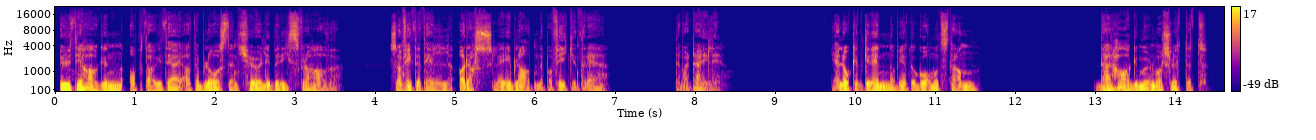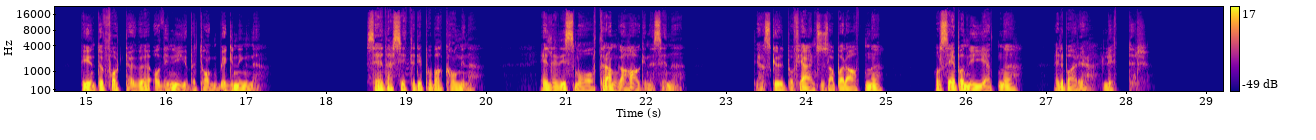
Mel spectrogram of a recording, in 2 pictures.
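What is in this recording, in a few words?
no audio book, Norwegian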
